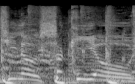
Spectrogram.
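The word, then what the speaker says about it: Gino Soccio: Het is eh, de Italiaan Gino Sacchio, zo spreek je het uit.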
